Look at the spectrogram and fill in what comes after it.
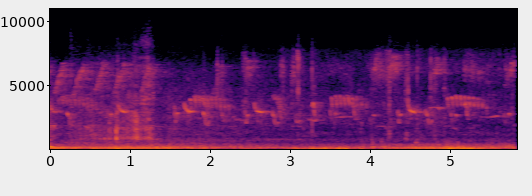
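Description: Birds chirping, a run of short high calls repeated every fraction of a second, over a steady low rumble.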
